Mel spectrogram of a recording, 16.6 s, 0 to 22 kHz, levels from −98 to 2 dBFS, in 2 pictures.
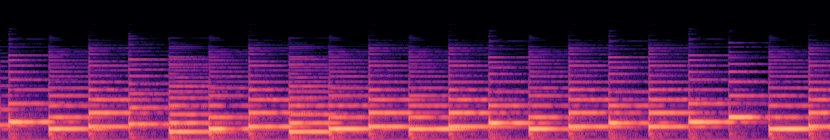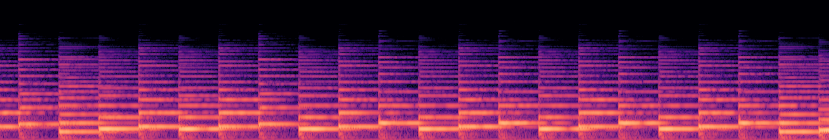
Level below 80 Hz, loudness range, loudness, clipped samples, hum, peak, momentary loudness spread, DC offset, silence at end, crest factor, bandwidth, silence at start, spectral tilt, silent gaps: -50 dBFS; 1 LU; -20 LUFS; under 0.1%; none; -8 dBFS; 5 LU; 0.4%; 0 s; 12 dB; 5.6 kHz; 0 s; -8.5 dB/octave; none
